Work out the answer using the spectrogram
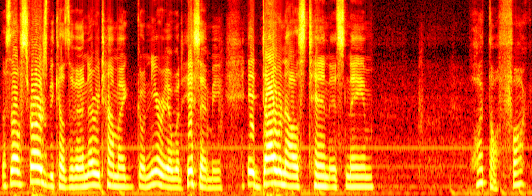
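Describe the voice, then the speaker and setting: A man with a fairly high voice reads a story aloud in a casual, unpolished way. He trips over words and backs up to fix them, speaking into a home mic over an online call. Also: normal speed, darkish tone, low-quality recording. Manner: reads aloud with stumbles, self-corrections and laughter. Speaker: co-host reading stories aloud. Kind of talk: casual reading of online stories.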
